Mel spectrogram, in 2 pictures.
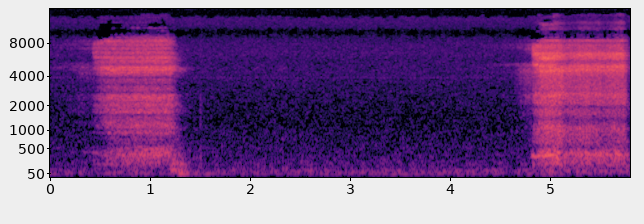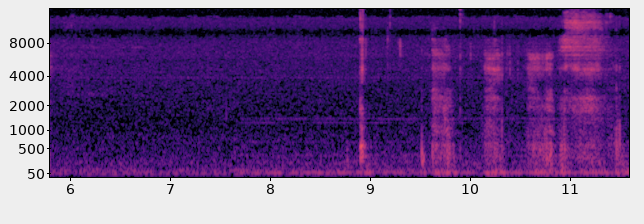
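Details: A male Miniature Dachshund, sleeping snuggled under blankets in Dublin, Ireland, gives two breathy, rasping snores about four seconds apart, each under a second, followed by faint clicks and rustling in a quiet room.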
